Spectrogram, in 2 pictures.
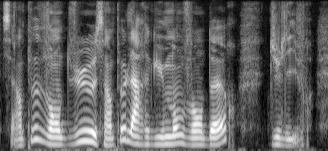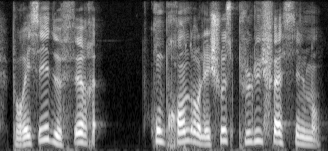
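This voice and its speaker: A man with a somewhat high voice reviews programming books in a loose, chatty way, stumbling through fillers and restarts as he talks straight to his viewers. The sound is dry with no room echo, and a little dull and lo-fi. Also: expressive, moderate pace. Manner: hesitant, many fillers and restarts; chatty and opinionated, addresses viewers directly. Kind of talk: casual spoken book review.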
